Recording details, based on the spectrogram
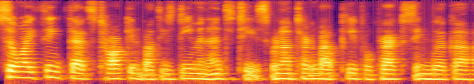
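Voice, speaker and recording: The intonation stays monotone and flat. The background is quiet. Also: woman. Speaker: spiritual channel host. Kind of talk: solo video talk from notes. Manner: hesitant, many fillers.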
